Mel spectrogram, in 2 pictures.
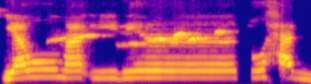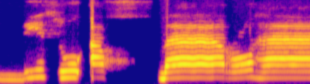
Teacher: Dalnya jangan lupa ada dua karena ada tasydid. · Paling dekat dengan huruf nun adalah huruf ta. ujung lidah bertemu dengan tempat tumbuhnya gigi seri, maka bunyinya samarnya tidak terlalu jauh, tidak terlalu bunyi eng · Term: ikhfa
